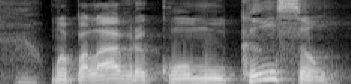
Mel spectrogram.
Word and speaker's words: canção: A palavra oxítona é aquela em que a sílaba tônica é a última, sendo ela acentuada ou não. Quando eu coloco para você uma palavra como canção.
